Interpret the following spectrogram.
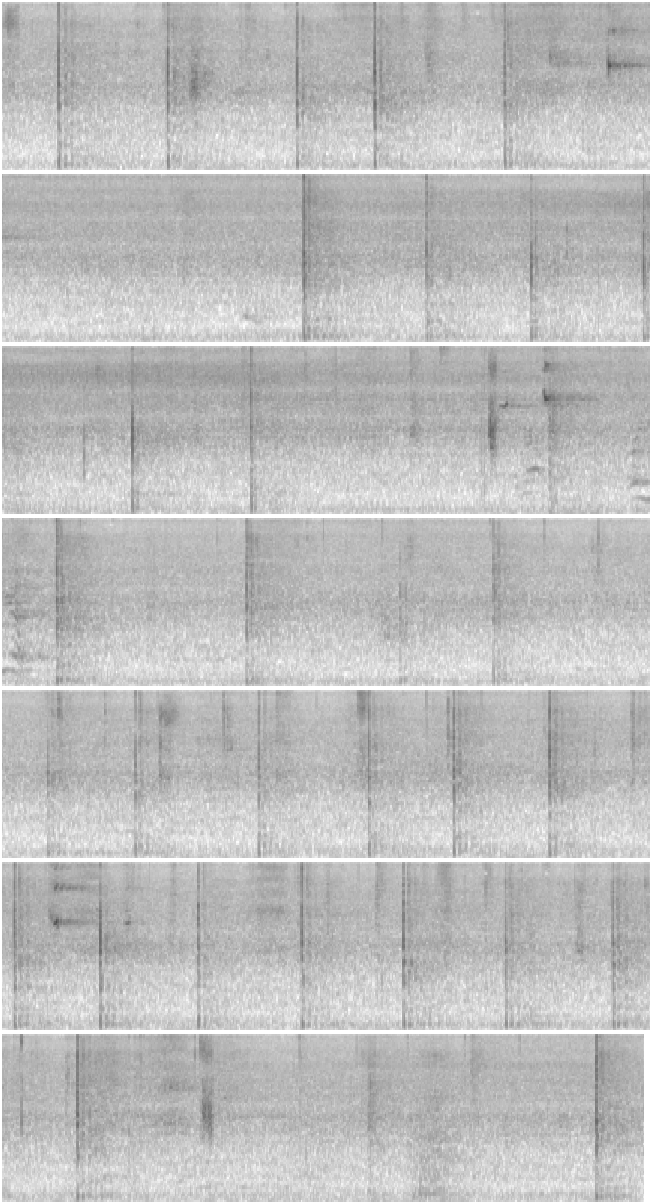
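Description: A basketball being dribbled on a concrete court: sharp bounces about once or twice a second, at an uneven pace.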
